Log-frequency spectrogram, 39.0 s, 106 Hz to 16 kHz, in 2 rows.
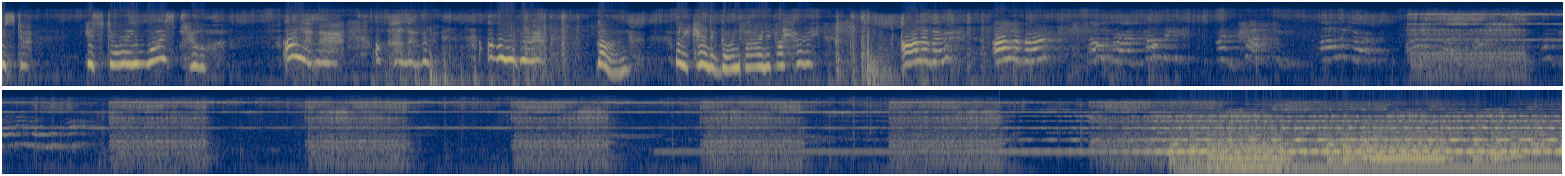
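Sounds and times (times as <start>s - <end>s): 
speech: 0.0s - 2.8s, 3.5s - 13.2s
telephone bell ringing: 17.6s - 39.0s.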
